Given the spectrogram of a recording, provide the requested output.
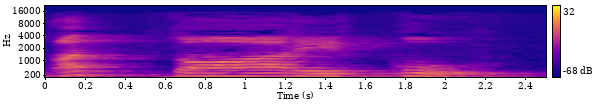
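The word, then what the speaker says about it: الطارق: And in the pronunciation, Ta will kill the sound of Lam. So you will pronounce At-Tariqu.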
